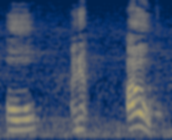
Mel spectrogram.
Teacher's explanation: આપણા કંઠ અને હોઠ દ્વારા આ ઉચ્ચારણ થાય છે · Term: કંઠોષ્ઠ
